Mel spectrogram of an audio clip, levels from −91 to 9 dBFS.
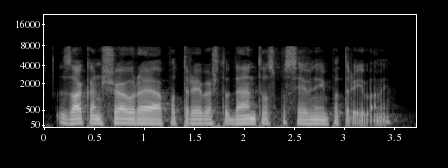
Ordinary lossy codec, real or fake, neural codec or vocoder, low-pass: none; fake; codec, 16 kHz, 4 kbps, X-Codec, WavLM features, trained on Multilingual LibriSpeech; none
